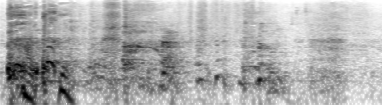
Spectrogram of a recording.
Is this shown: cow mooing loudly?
no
